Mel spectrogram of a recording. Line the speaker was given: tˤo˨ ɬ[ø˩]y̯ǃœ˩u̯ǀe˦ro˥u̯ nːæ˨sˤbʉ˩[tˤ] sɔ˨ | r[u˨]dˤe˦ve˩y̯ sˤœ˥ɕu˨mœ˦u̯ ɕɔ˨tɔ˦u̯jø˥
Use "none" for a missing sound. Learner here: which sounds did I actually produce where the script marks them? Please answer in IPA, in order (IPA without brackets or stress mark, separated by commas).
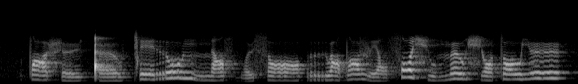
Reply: ø˩, none, u˨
